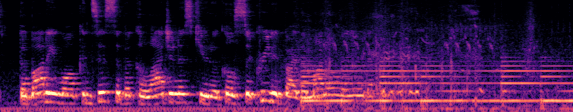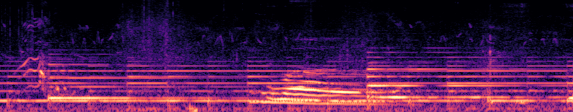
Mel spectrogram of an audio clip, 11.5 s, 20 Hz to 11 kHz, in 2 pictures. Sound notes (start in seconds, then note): 4.3 peaceful music; 5.8 child squealing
